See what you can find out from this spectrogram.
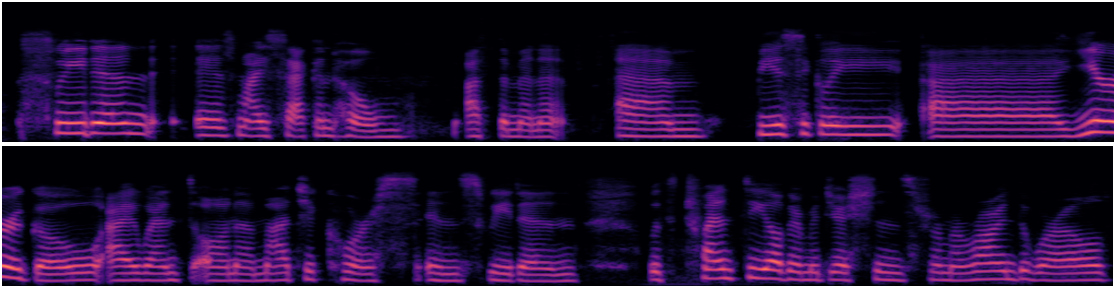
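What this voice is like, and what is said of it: Northern Irish accent. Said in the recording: “the weird accent you have, you are from Northern Ireland”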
